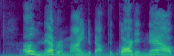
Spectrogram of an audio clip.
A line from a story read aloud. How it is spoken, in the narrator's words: cried Peter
